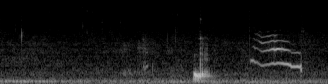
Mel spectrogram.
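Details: Stray cat meowing while wanting wet food: one drawn-out meow that rises then falls, with clear harmonics, coming just after a sharp knock, over a low steady rumble.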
